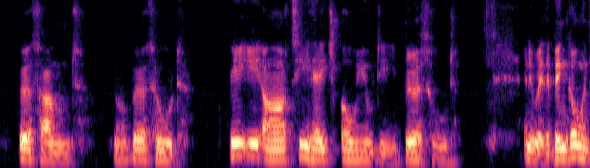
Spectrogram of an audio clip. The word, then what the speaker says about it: Berthoud: very very good um French name I can't pronounce it uh be thought Berthoud earthhound no Berthoud b-e-r-t-h-o-u-d Berthoud anyway they've been going since 1750.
